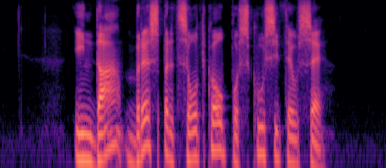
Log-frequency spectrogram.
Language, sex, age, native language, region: Slovenian, male, 60+, Slovenian, Central Slovenia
